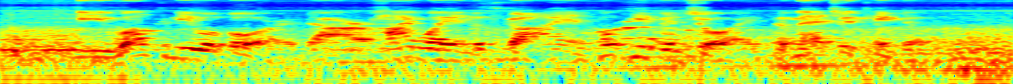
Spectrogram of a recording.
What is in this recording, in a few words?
Monorail welcome message; recordings from Disney theme parks and movies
